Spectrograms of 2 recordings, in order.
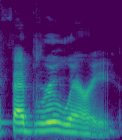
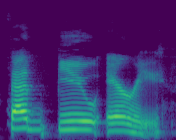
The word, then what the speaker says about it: February: Many people make mistakes because of this R. They'll say February. But the R is silent. You do not need to say the R.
